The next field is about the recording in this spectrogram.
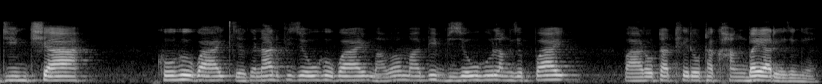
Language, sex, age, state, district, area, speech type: Bodo, female, 60+, Assam, Kokrajhar, rural, spontaneous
